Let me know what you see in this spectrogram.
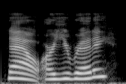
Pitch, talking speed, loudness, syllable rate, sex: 270 Hz, 190 wpm, -14 LUFS, 5.6 syllables/s, female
